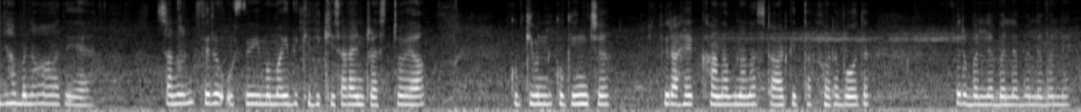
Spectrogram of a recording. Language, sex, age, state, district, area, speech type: Dogri, female, 18-30, Jammu and Kashmir, Samba, rural, spontaneous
